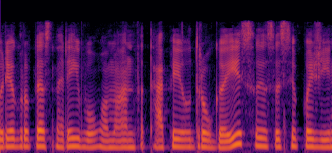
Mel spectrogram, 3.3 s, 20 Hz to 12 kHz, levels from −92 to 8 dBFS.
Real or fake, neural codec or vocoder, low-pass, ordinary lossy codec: fake; codec, 16 kHz, 4.8 kbps, FACodec; 7.2 kHz; MP3, 64 kbps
